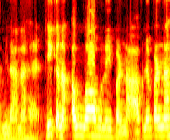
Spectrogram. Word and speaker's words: اللہ: وہ پڑھتے ہیں اللہ، یہ اللہ نہیں پڑھا جائے گا، اس کو ہم صحیح طریقے سے پڑھنا سیکھتے ہیں اور ہجے بھی کرتے ہیں۔ کس طرح؟ حمزہ لام مد کھڑا زبر آ، لام کھڑا زبر لا، ہا پیش ہو، اللہ۔ یہاں پر دیکھیں تو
